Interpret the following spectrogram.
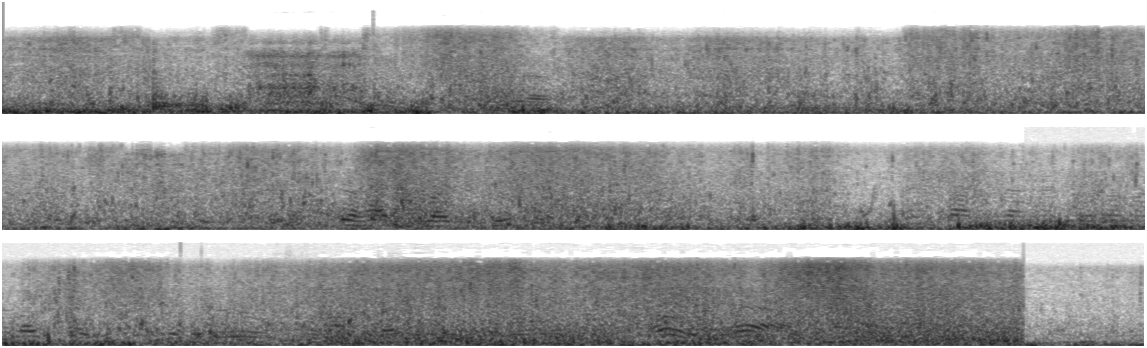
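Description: Wind buffeting the microphone over water rushing and splashing along the hull of a small wooden sailboat moving fast under sail, rising and falling in gusts.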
